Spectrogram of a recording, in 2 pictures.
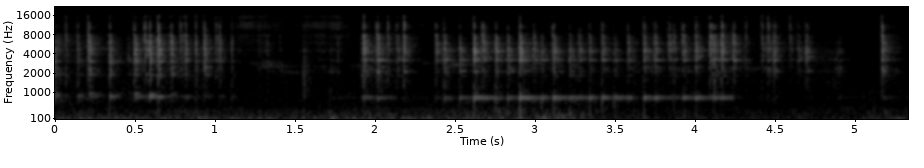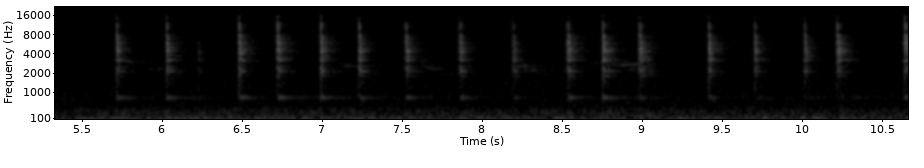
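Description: Long nails tap the body of a blue Complete Home disinfecting spray can, a pressurized steel or aluminum aerosol can held in one hand. Fast, dense bursts of bright, thin metallic clicks come first, then settle into a steady series of separate, evenly spaced taps. Each tap dies away almost instantly with only a faint ring.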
